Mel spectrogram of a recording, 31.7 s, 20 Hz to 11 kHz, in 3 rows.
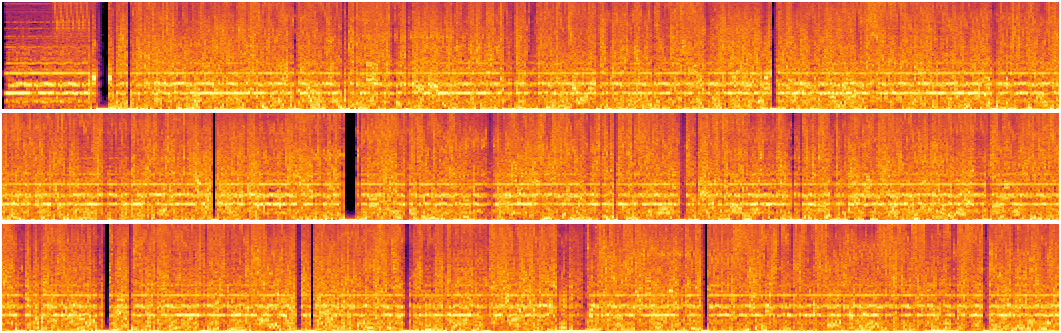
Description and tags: Noise MkII mark 2
very harsh glitch file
